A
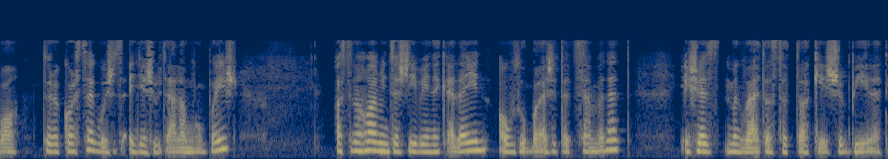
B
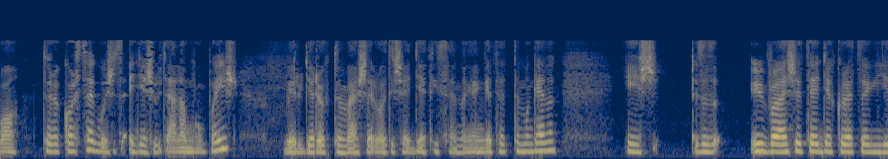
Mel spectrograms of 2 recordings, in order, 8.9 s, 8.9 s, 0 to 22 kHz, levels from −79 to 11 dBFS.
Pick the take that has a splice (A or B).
B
